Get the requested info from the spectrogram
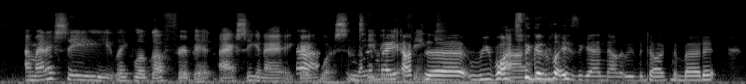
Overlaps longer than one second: present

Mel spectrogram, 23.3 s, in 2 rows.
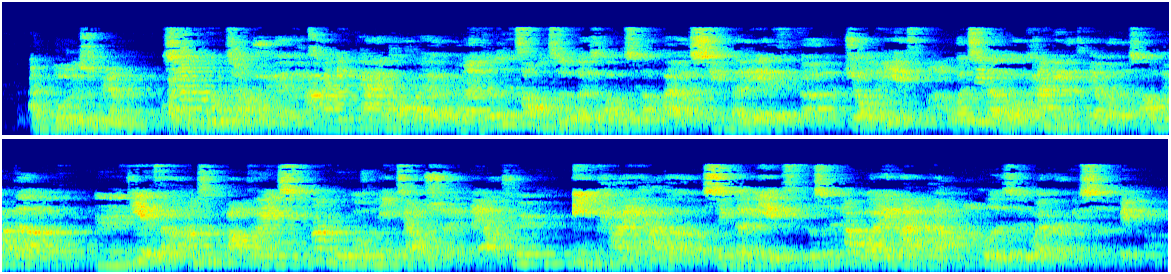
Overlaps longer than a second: present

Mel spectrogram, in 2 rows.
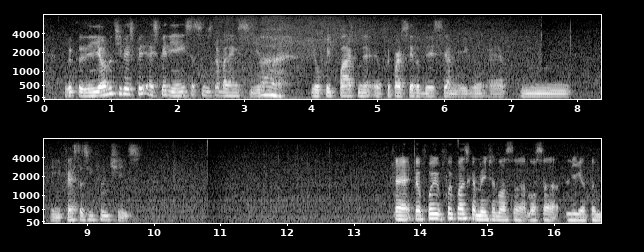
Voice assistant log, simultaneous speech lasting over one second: none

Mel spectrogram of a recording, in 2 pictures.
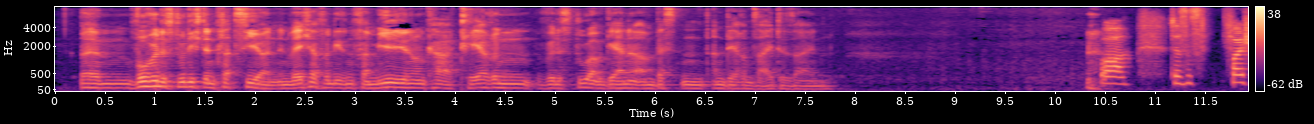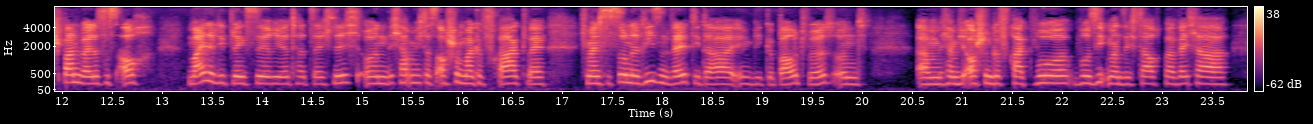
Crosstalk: none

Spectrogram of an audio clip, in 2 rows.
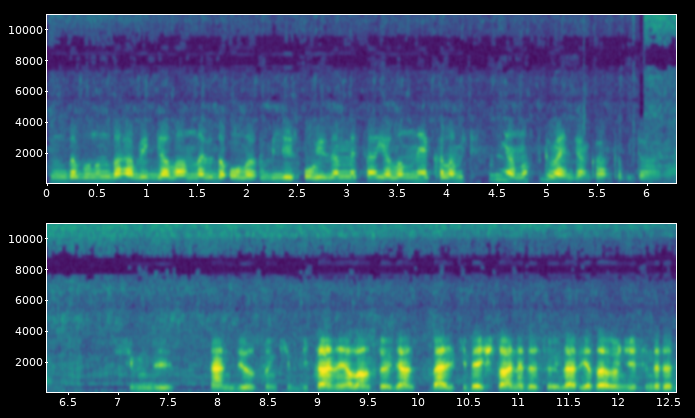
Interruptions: none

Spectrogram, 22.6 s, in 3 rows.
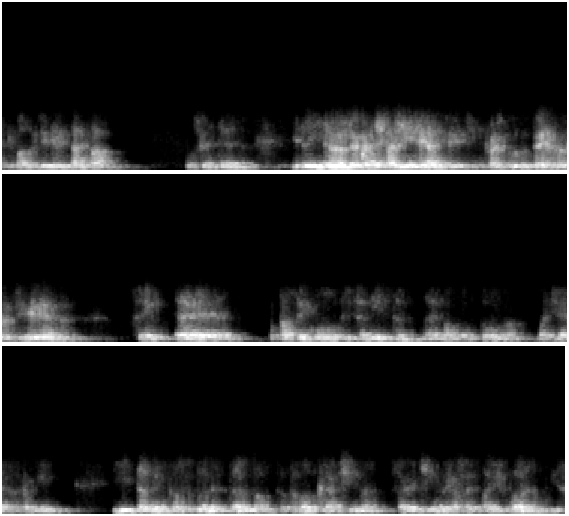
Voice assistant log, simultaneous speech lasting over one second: present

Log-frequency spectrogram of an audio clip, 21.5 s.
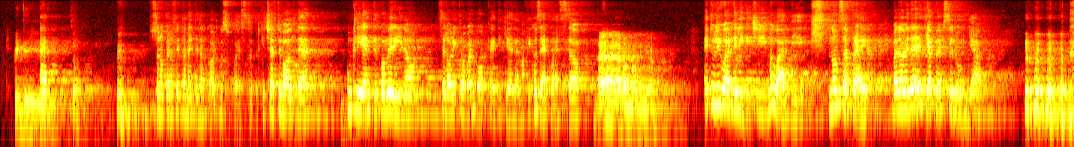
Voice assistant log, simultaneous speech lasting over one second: none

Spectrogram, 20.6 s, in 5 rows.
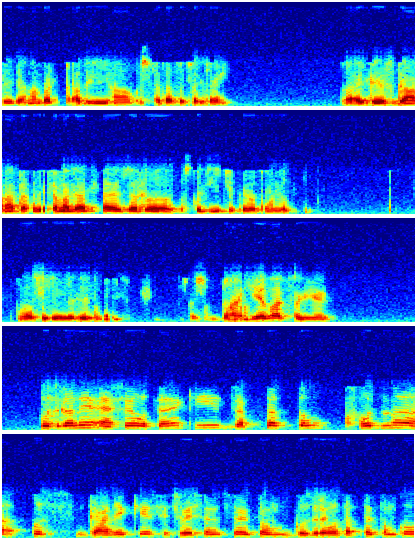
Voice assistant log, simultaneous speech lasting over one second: none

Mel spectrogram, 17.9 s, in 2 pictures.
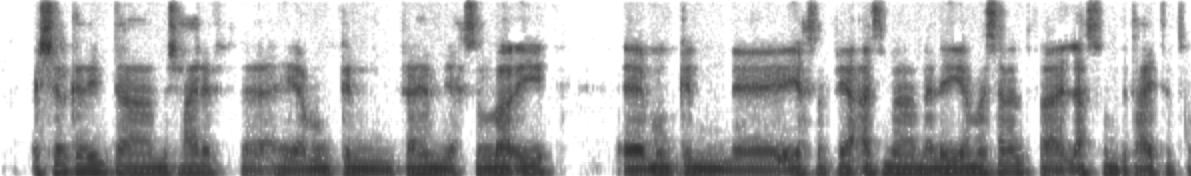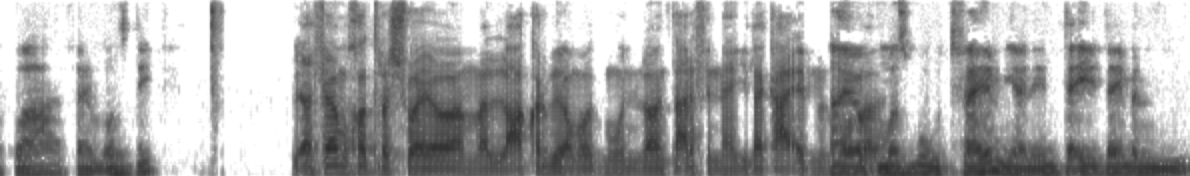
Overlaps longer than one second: none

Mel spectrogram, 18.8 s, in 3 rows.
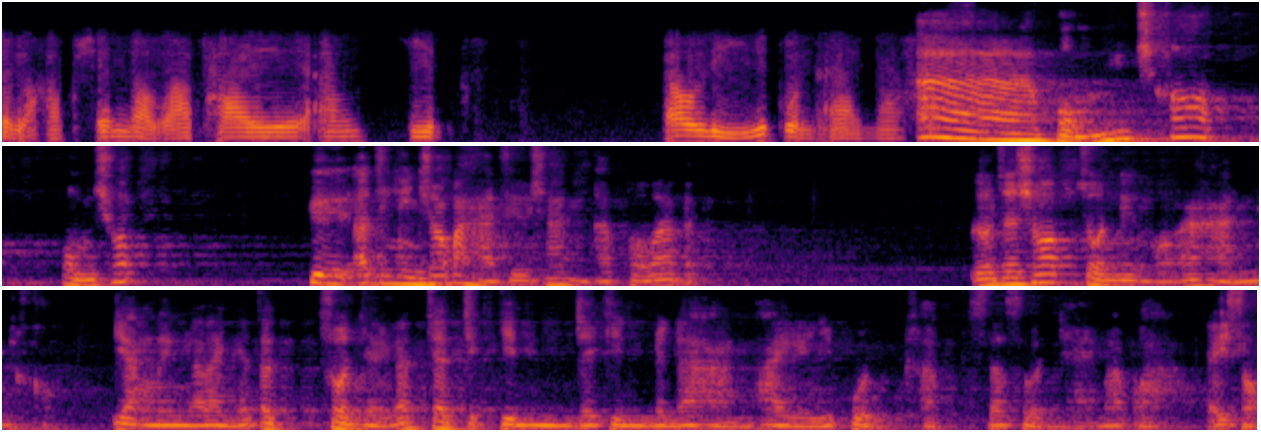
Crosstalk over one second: none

